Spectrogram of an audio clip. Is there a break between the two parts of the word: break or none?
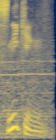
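none. The two parts run together with no break. It means the act of sneaking.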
